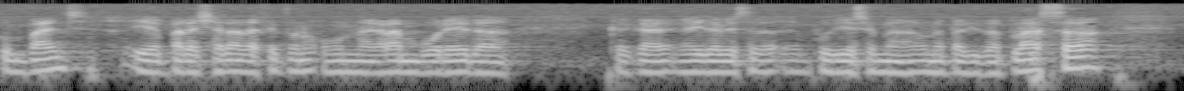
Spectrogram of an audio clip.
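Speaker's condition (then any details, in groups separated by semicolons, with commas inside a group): No condition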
